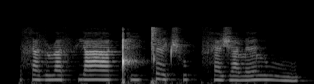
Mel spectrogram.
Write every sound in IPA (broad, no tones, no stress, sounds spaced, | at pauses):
ɬ a z ɹ a s f j aː ǃʰ i ǀ ɛ t͡ʃʰ u p t͡sʰ æ ʒ a l ɛ l uː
